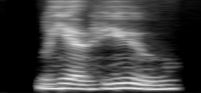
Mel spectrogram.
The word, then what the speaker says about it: Lviv: I think in Ukraine, which is where it is now, it's Lviv, which sounds like love you. And supposedly the American pronunciation is Lviv, which is hilariously not what it should be.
